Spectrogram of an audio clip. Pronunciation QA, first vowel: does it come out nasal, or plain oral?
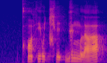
nasal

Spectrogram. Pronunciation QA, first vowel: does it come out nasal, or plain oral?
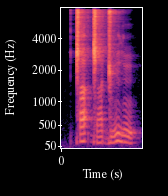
oral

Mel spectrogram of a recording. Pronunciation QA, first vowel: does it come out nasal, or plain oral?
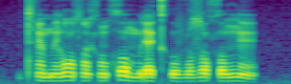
nasal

